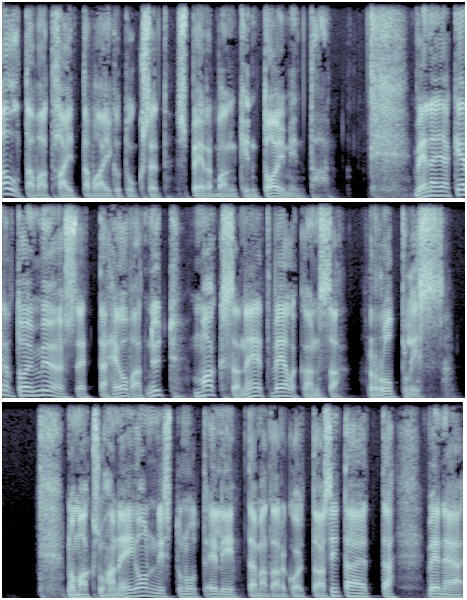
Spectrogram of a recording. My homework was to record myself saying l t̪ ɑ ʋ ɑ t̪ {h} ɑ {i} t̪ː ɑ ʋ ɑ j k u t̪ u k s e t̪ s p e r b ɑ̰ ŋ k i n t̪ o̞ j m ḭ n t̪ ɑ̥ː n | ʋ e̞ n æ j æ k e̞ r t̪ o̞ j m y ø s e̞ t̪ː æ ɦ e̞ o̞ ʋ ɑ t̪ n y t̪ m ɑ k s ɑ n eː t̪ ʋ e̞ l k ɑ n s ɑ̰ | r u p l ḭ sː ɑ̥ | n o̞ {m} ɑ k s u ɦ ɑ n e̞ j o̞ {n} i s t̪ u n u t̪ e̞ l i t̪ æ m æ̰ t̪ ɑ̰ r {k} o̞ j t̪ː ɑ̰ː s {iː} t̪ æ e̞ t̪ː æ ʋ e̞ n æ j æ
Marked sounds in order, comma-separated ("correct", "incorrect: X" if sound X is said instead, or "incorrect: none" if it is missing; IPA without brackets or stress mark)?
correct, incorrect: j, correct, incorrect: nː, correct, incorrect: i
